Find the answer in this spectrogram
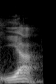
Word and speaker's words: יה: Then, as I already explained, these two letters are pronounced Yah, as in Haya, and as in Eliyah, and a bunch of other prophets.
